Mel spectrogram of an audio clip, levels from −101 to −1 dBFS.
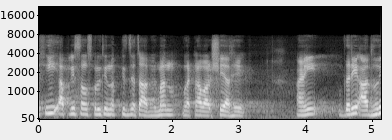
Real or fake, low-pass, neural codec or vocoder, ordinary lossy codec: fake; none; codec, 16 kHz, 0.8 kbps, ZipCodec; none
